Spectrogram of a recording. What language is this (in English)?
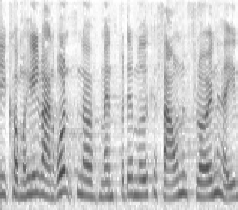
Danish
